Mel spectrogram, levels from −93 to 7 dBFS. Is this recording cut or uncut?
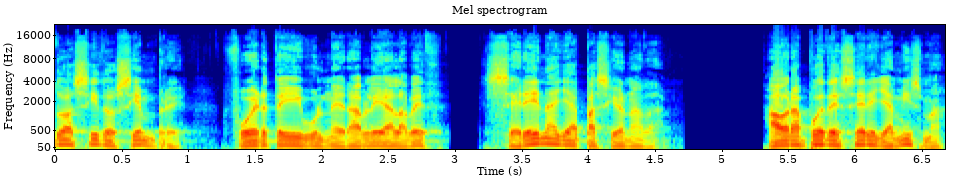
uncut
